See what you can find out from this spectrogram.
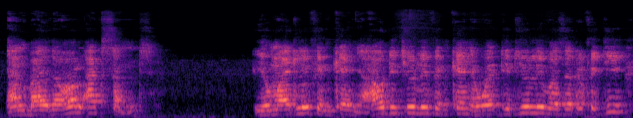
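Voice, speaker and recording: A man's voice: fairly high pitch, fairly quick, fairly bright tone, echoey room, poor audio. A man pressing a question again and again in a heated online debate, speaking formally. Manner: persistent, formal, repeats himself. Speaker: panel participant.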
